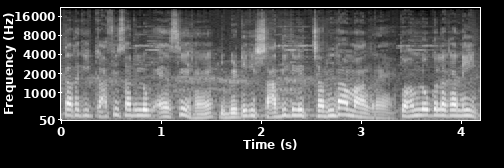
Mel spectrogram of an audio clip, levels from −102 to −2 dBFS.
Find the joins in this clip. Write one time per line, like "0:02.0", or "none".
0:01.6
0:03.2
